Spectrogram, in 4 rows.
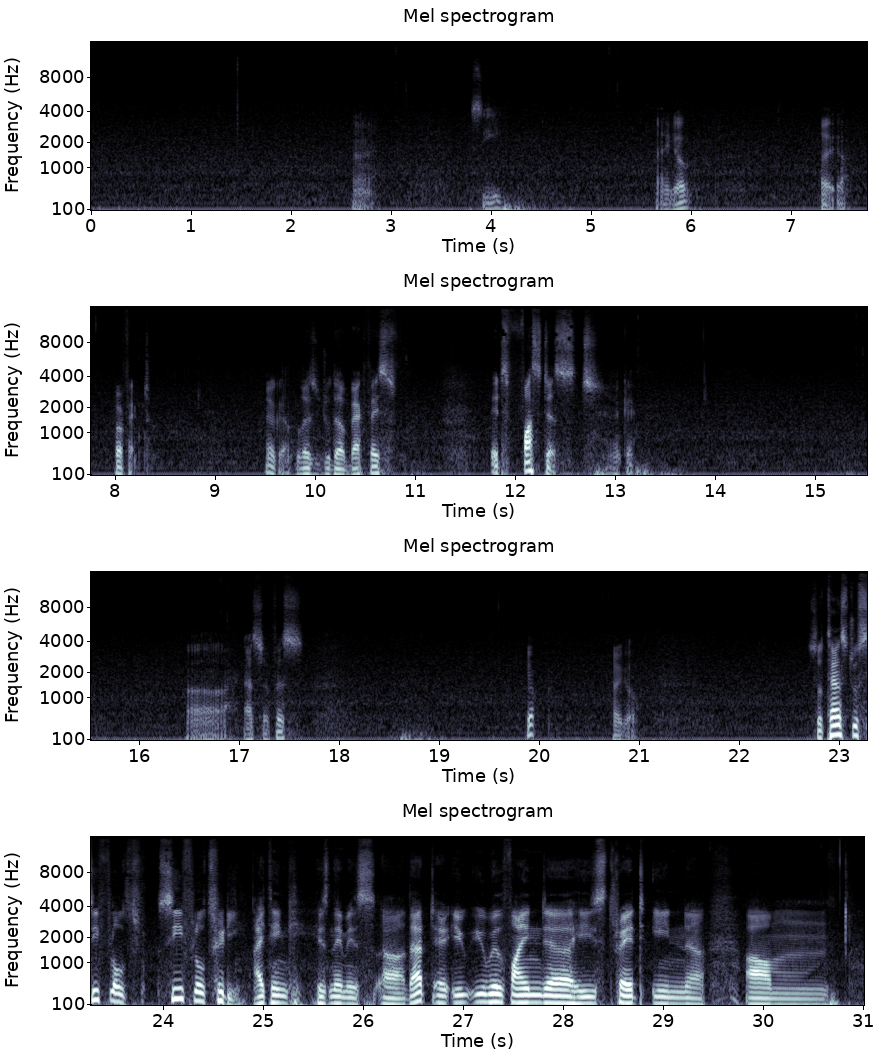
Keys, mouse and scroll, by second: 0.0-1.5 alt+drag, 1.5 Tab, 1.7 scroll up 1, 2.1 click, 2.5 a, 3.1 alt+click, 3.6 alt+e, 5.2 click, 5.6 scroll up 1, 5.7 click, 6.3 Tab, 6.5 scroll down 1, 6.9 alt+a, 7.1 alt+click, 8.0 click, 8.9 Tab, 9.5 scroll up 2, 10.2 a, 11.7 d, 12.0-13.4 drag, 13.8 a, 14.3 click, 15.4 alt+click, 16.3 q, 16.8 click, 17.3-18.8 drag, 19.0 Tab, 19.8 click, 20.4 Tab, 20.7 click, 21.2-22.4 middle drag, 22.4 scroll down 1, 22.8 middle click, 23.8 scroll up 1, 24.9-26.7 drag, 26.7-27.7 middle drag, 27.9-28.3 scroll up 1, 28.4 click, 29.5-30.8 drag, 30.9 ctrl+click.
